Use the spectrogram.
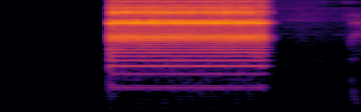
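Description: A single loud, harsh electronic buzzer blares steadily for under a second, then cuts off abruptly, leaving brief quiet with a faint rustle at the end.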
